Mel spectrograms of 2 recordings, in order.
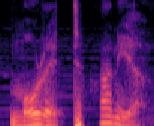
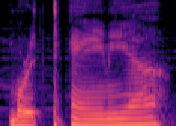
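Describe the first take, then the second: First: The A vowel sounds dignified. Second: The A vowel sounds nasal. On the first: The speaker calls it right. "Sounds all dignified and mystical" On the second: The speaker calls it wrong. "Sounds all nasally and shit"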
